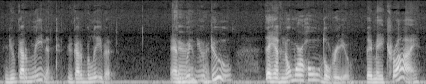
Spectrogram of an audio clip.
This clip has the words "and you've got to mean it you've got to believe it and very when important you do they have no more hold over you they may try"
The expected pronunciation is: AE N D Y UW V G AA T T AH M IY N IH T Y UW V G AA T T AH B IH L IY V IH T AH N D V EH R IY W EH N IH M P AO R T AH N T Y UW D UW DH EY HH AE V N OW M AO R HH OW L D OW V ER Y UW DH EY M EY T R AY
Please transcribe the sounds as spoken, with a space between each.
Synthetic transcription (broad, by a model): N Y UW V G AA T T AH M IY N IH T Y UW V G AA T T AH B IH L IY V IH T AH N W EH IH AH N Y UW D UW DH EY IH V N OW M AO R HH OW L D OW V ER Y UW DH EY M EY T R AY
